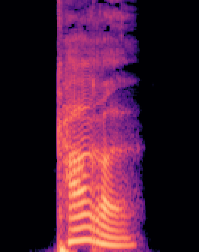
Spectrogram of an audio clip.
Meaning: inflection of karren: 1. first-person singular present 2. singular imperative 3. first/third-person singular subjunctive I
- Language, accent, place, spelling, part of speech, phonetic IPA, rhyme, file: German, Germany, Berlin, karre, verb, [ˈkaʁə], -aʁə, De-karre.ogg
